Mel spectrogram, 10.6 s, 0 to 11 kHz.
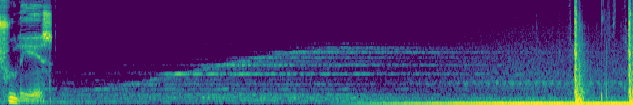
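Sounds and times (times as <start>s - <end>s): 
speech: 0.1s - 1.0s
taxi engine idling with a steady low rumble: 6.2s - 10.5s
taxi doors clunking shut as passengers get out: 8.7s - 10.5s.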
